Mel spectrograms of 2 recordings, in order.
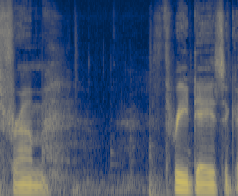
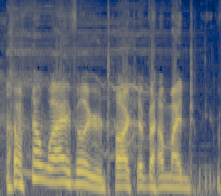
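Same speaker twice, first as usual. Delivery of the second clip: high, fast, loud laughing talk; words tumbling out amid laughs; 8 semitones higher, 7 dB louder, faster than usual. Real, not acted. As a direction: talk through a fit of laughter. Cracking up over his tweet.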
